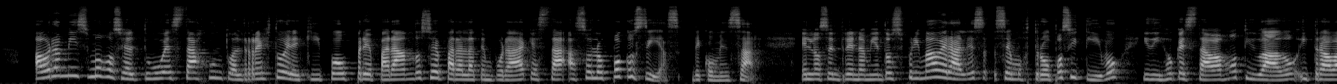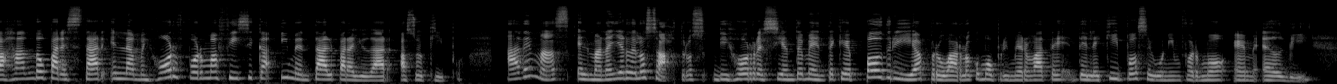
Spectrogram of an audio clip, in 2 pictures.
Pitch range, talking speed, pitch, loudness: 220-280 Hz, 155 wpm, 240 Hz, -27 LUFS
